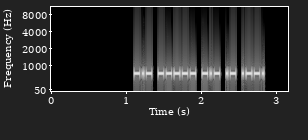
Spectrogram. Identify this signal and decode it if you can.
Morse code, heard as a keyed tone, about 46 wpm, 700 Hz. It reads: K0KAP
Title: USA Call Signs - 5 Characters - Repeated 3x - 45wpm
